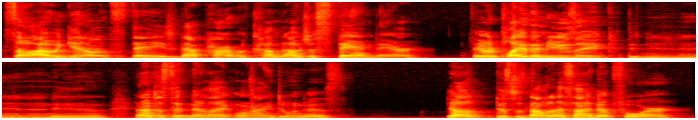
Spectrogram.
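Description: Woman co-host, lively anecdote teller, conversational delivery. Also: medium pitch, normal speed. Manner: animated, laughing storyteller. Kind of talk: casual storytelling chat.

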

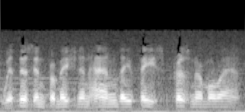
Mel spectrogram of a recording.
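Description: A man's voice: lowish voice, flat delivery, fast talker, soft background music. An American man announcing and narrating from a script in 1930s old-time radio style. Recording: muffled, band-limited old radio recording.

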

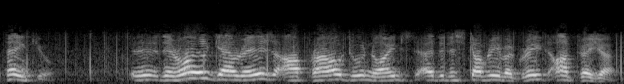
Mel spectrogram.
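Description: An actor playing a flustered, fussy auctioneer with hesitant, formal speech in an old radio play. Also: male voice, high voice, moderate pace, close to an everyday voice. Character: flustered, fussy male auctioneer pleading for order. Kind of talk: old-time radio acting. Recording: muffled noisy radio recording, crowd behind.

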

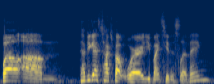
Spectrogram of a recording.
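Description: A man's voice: on the high side, animated, normal speed, fairly bright tone. A man hosting a panel show in casual, conversational chat. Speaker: host of a table-read show. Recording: faint background room noise.

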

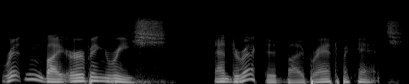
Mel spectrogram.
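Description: A man narrating and hosting in the scripted style of old-time radio, measured and theatrical. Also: medium pitch, sing-song, warm tone, no room sound. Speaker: narrator and host.

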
